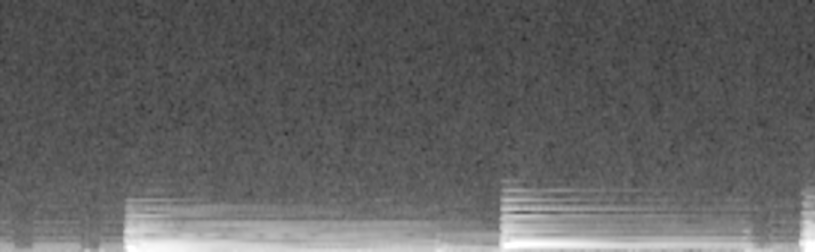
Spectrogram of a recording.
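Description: Slow, soft piano music: a sustained chord struck about a second in and left to ring and fade, a second chord about four seconds in, and a third just at the end.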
